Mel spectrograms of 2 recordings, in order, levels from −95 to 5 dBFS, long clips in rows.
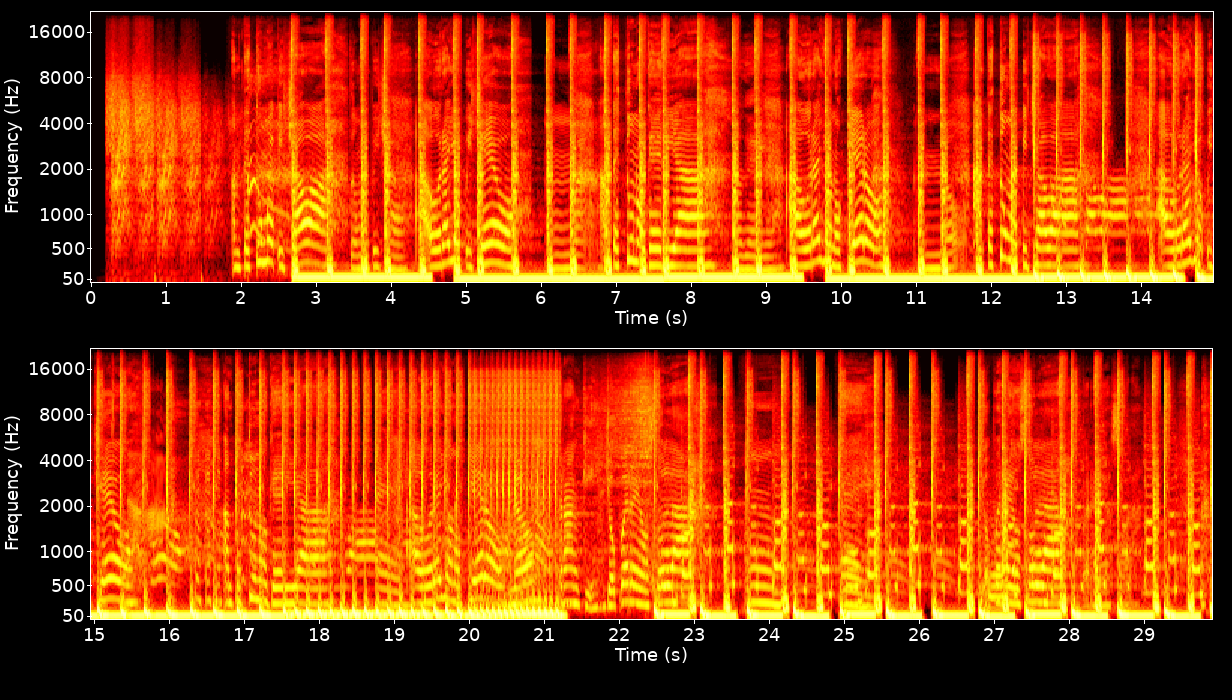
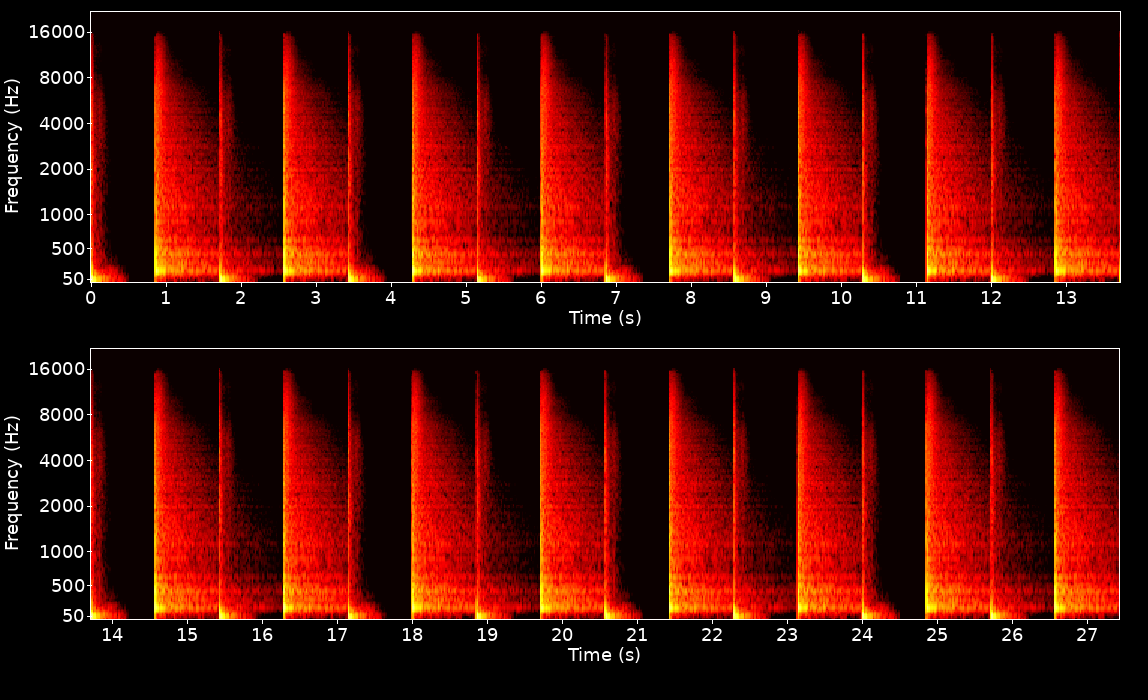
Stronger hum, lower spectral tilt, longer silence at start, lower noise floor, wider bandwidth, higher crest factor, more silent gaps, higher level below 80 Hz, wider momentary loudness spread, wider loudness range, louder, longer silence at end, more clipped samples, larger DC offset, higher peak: neither; second, -5 dB/octave vs -6.5 dB/octave; first, 0.2 s vs 0 s; second, -34 dBFS vs -63 dBFS; first, over 20 kHz vs 13.5 kHz; second, 8 dB vs 22 dB; second, none vs 0.51-0.85 s, 3.94-4.28 s, 7.36-7.71 s, 10.79-11.14 s, 14.22-14.56 s, 17.66-17.99 s, 21.08-21.42 s, 24.51-24.85 s; first, -12 dBFS vs -28 dBFS; second, 8 LU vs 22 LU; about the same, 4 LU vs 2 LU; first, -10 LUFS vs -22 LUFS; second, 0 s vs 0.45 s; neither; neither; about the same, 0 dBFS vs 0 dBFS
